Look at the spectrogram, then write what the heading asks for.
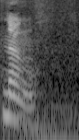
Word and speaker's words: Ng: Negg is next. Mr. Negg? Mr. Negg! How do you spell that? It's spelt N-G. Oh, it's Mr. Nung. It's pronounced Nung.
